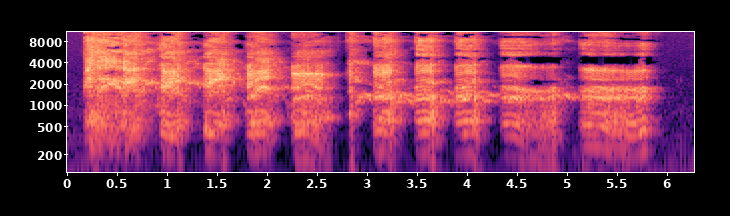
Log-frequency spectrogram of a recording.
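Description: A man making a rapid run of harsh, throaty vocal noises, about a dozen in a row, the last two longer and more voiced.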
